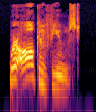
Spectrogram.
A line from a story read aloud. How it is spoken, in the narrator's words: Emmett grumbled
